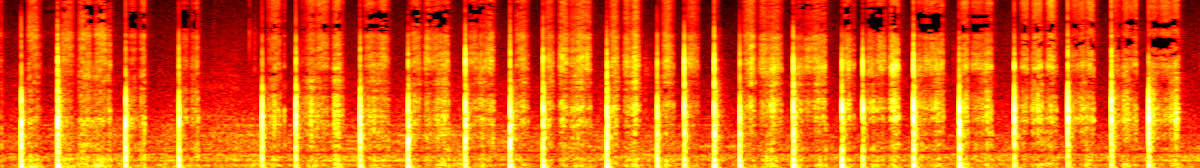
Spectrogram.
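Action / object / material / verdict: scrape / chalk on a chalkboard / chalk / none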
